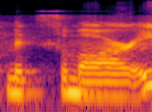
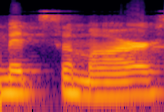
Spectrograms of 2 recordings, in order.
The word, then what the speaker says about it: Midsommar: And, you know, Ari Aster is just, like, my favorite, you know, thing in horror right now because of Midsommar, which I guess I've been mispronouncing and I feel, like, really silly about, because, like, I was watching Eli Roth's History of Horror and they're all, like, Midsommar, even Ari Aster. And I was like, okay, I wasn't saying Midsommar, so now I feel dumb.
